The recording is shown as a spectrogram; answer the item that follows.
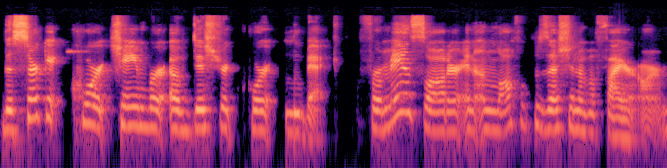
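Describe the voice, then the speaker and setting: Bright and sharp in tone, a voice with an American accent moves at a moderate pace with lively intonation over a quiet background. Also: woman, medium pitch for a woman. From New Jersey. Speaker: true crime podcast host. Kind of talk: casual storytelling chat. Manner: reading from notes, casual.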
